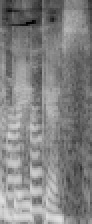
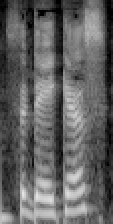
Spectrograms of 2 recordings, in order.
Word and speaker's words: Sudeikis: How do you say his name, Sudeikis. – There you go. – Sudeikis.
